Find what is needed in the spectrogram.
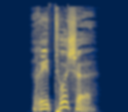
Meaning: retouching
- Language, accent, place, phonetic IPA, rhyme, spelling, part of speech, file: German, Germany, Berlin, [ʁeˈtʊʃə], -ʊʃə, Retusche, noun, De-Retusche.ogg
